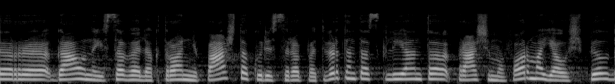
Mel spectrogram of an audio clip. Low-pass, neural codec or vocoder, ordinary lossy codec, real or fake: 14.4 kHz; none; MP3, 48 kbps; real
